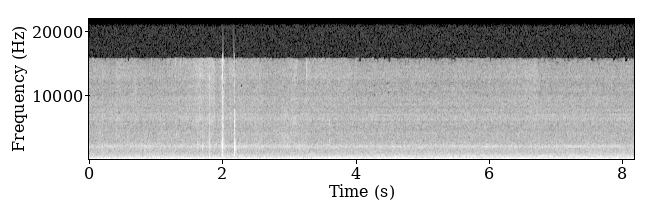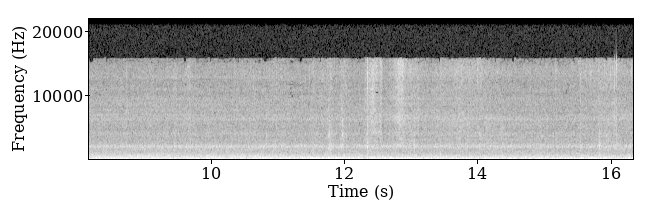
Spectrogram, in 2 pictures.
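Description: Car driving, heard from inside the cabin: a steady low rumble of engine and tyres on the road. A few faint clicks come through, one about two seconds in and a couple more near the end.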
